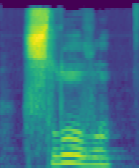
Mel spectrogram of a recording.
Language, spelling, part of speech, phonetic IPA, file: Ukrainian, слово, noun, [ˈsɫɔwɔ], Uk-слово.ogg
- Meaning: 1. a word 2. a verbal expression, utterance, or phrase 3. a speech, presentation, oration 4. the facility of speech, language, verbal articulation 5. a literary genre 6. a promise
